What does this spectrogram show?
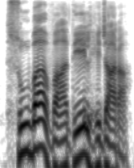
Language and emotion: Urdu, neutral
